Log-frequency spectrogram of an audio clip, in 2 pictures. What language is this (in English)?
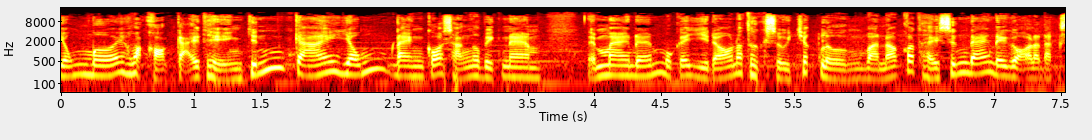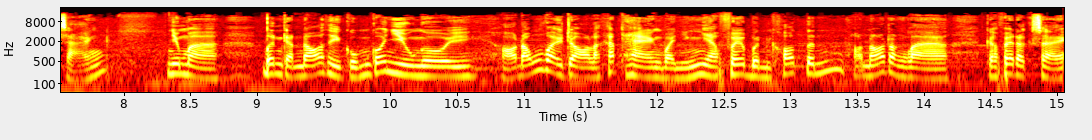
Vietnamese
